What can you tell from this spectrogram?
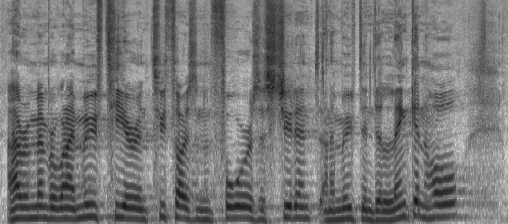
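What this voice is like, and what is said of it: Northern Irish accent. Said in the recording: “from my accent, I'm not from West Texas. I've been practicing my y'all, but it just doesn't sound right. I'm from a wee country called Northern Ireland”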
